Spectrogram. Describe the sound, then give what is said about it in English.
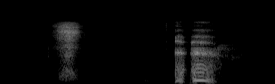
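Someone choking on a sip of Arizona Tea Arnold Palmer iced tea, breathed in while drinking: a sharp breathy sputter, a brief pause, then two loud, harsh, voiced coughing bursts, with no talking. “Sorry, trying to drink iced tea and I ended up breathing it in instead.”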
